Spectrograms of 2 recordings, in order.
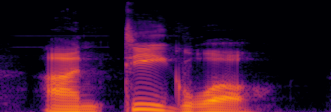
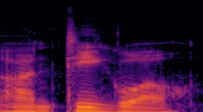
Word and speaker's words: antiguo: Antiguo, because it's G-U-O. If it's G-U-O, you pronounce the U. Antiguo.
